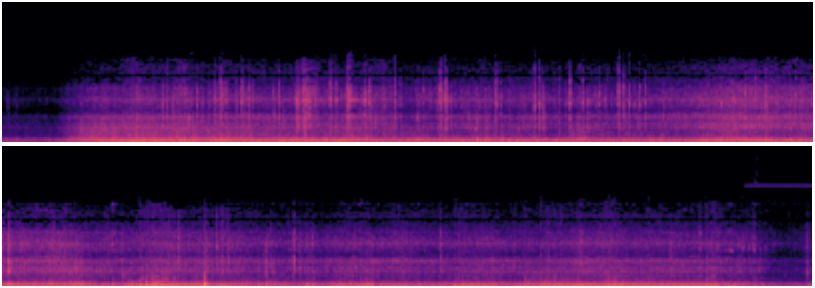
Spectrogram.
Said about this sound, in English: Rather than riding in the deep sand in the wash, he's looking for a path with less deep sand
